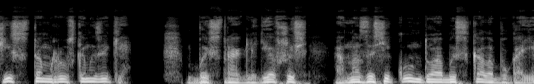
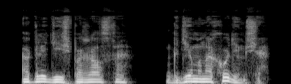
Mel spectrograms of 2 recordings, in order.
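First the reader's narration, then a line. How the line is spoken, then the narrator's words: Stern. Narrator (Russian): строго сказала Света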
